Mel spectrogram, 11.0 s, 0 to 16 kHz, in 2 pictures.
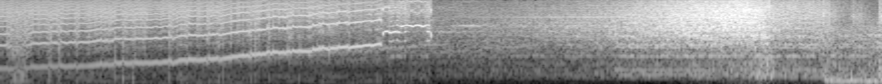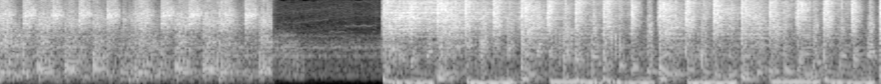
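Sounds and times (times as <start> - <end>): synth tone rising in pitch: 0.0 - 5.6
noise sweep: 0.4 - 10.4.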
